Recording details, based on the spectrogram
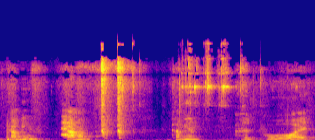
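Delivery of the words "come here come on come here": high, rising call to the dog; coaxing high call. Real, not acted. Trainer calling the dog over in a high coaxing voice. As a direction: sing it up high to coax him over.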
